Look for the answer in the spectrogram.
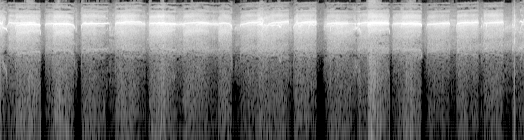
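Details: Swiftlet roosting call from Central Sulawesi: hissy, buzzy bursts about once every half-second to second, each carrying a thin steady high whistle, repeated throughout with short silent gaps.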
